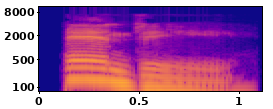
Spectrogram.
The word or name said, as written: Andie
